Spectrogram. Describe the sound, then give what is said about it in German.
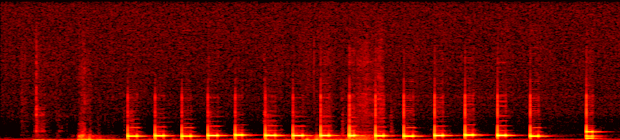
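A telephone number is dialed as a long, evenly spaced run of short keypad beeps at a similar pitch, then one last beep of a different pitch after a brief gap. “Und so wählte sie die Nummer von der Polizei.”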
